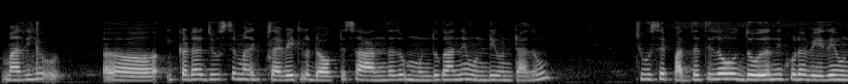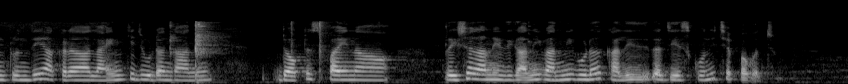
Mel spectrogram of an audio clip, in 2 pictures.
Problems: constant background noise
